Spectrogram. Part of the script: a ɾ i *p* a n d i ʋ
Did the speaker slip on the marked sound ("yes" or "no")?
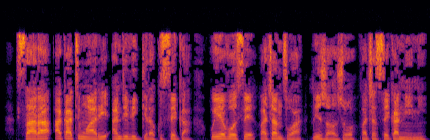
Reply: yes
